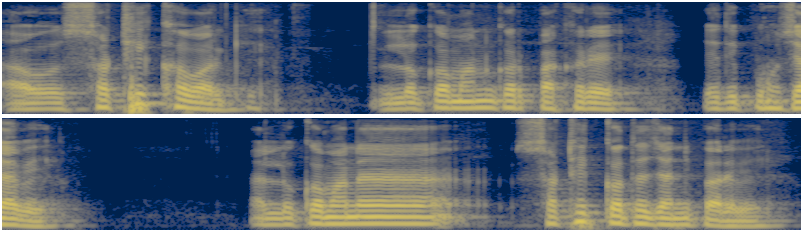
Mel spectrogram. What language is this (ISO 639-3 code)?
ori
